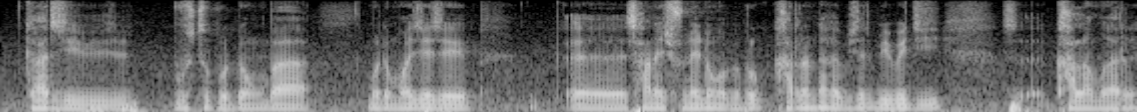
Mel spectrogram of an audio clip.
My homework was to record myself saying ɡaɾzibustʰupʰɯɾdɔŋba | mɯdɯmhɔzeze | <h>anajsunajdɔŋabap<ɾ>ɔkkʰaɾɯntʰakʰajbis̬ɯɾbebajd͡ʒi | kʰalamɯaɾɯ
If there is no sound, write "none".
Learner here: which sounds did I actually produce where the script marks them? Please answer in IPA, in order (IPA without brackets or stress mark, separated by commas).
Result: s, ɾ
